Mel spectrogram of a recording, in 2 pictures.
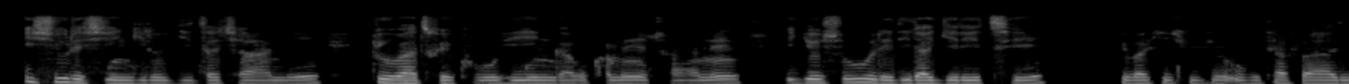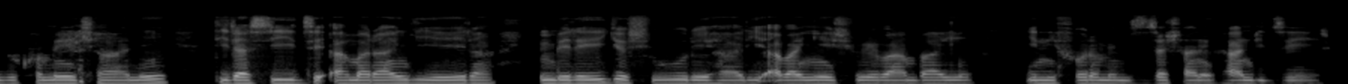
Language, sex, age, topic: Rundi, male, 18-24, education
